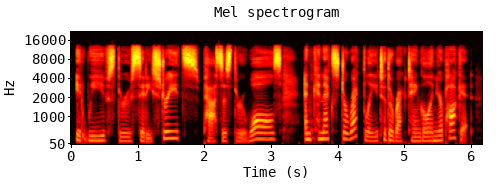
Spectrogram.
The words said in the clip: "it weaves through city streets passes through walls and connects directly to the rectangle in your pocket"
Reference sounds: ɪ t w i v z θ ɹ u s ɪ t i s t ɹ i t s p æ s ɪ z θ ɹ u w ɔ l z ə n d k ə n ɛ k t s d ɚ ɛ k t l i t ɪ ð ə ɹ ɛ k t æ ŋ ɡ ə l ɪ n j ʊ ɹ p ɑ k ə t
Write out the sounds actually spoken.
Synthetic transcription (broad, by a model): ɪ t w i v z θ ɹ u s ɪ t i s t ɹ i t s p æ s ɪ z θ ɹ u w ɔ l z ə n k ə n ɛ k t s d ɚ ɛ k t l i t ɪ ð ə ɹ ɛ k t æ ŋ ɡ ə l ɪ n j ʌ ɹ p ɑ k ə t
